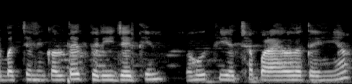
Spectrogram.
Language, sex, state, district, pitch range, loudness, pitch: Maithili, female, Bihar, Vaishali, 205-235 Hz, -16 LUFS, 210 Hz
